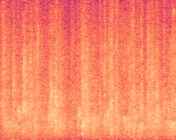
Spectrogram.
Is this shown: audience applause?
yes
